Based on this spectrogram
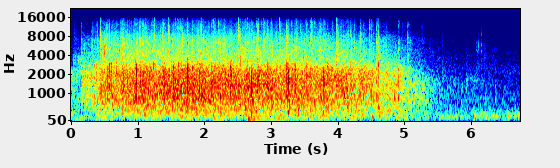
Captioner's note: applause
